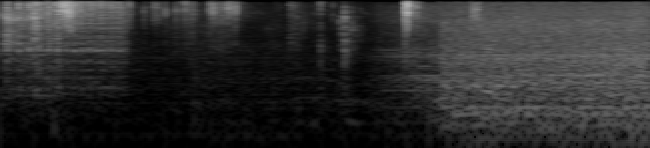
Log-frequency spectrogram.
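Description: Coins clinking: several small metallic clicks in the first second and a half, and one more sharp click a little after the middle. A steady background hiss rises near the end.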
